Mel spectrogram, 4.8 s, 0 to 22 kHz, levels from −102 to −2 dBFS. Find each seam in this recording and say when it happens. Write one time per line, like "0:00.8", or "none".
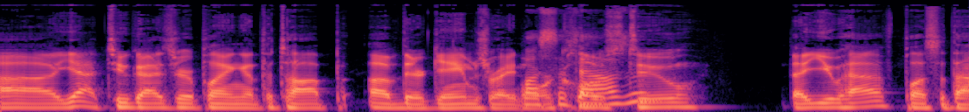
0:02.6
